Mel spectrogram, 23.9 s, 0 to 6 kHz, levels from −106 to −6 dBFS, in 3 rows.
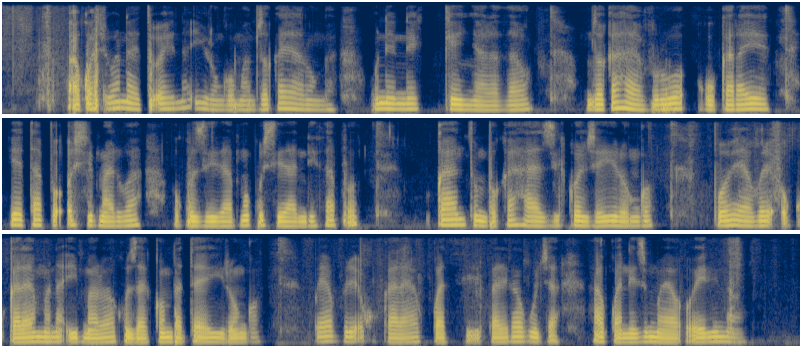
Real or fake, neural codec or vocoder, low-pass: real; none; 5.4 kHz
